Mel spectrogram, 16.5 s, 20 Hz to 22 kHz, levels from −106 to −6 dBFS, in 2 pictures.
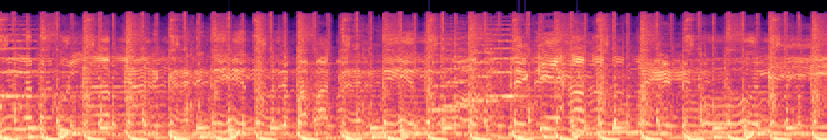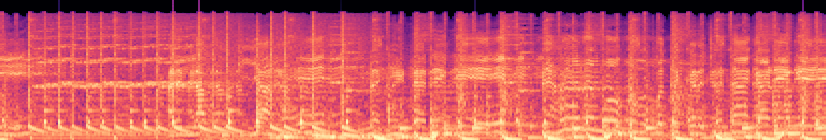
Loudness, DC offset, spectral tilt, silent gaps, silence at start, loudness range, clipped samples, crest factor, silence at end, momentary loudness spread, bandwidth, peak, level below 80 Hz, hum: -12 LUFS; under 0.1%; -4.5 dB/octave; none; 0 s; 1 LU; under 0.1%; 12 dB; 0 s; 4 LU; 15.5 kHz; 0 dBFS; -20 dBFS; none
